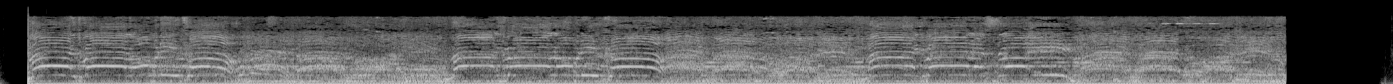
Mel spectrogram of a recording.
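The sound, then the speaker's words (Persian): A crowd of pro-government motorcyclists taking part in the revolution anniversary march in Isfahan, Iran, chants slogans together, including 'Death to Rouhani'. Loud rhythmic bursts of many shouting voices repeat in waves over a steady low rumble, continuous for about twelve seconds before cutting off. “گروهی از موتورسواران وابسته به حکومت و شرکت کننده در راهپیمایی سالگرد انقلاب شعار مرگ بر روحانی سر دادند.”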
